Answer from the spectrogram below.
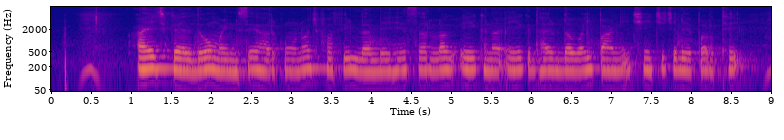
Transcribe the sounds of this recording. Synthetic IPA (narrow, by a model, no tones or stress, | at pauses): aːɪd͡ʒkəld̪oːməɪnseɦəɾkoːnod͡ʒpʰəpʰiːlːəleɦesəɾləɡeːknaʔeːkd̪ʱəɪɾd̪əʋəipaːnḭt͡ʃʰĩt͡ʃit͡ʃəlepəɾt̪ʰḛː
